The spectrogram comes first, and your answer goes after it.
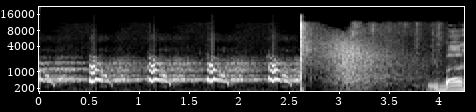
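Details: Female Bluetick Coonhound on a raccoon hunt, giving loud, even barks about every 0.6 seconds, then a sharp gunshot-like crack followed by a rushing noise and a voice.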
